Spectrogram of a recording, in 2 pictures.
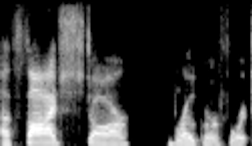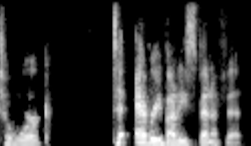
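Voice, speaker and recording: A woman's voice: fairly low pitch, normal speed, a bit bright, no echo. Woman, real estate pro, casual podcast chat, emphatic, dry close sound.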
